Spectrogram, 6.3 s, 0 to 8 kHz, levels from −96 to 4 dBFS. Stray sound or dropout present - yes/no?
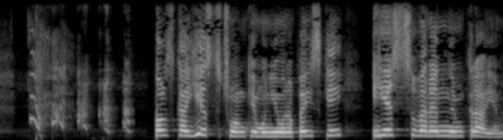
yes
